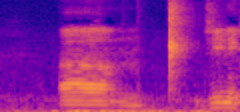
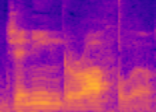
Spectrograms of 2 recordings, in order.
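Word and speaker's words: Janeane: Paul Putty, Patrick Warburton, Jeannie Garofalo. That's not how you say her name. Janine Garofalo. It's actually.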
